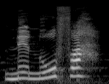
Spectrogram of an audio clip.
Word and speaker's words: Nenufa: Nenufa. Nenufa. Olha a sílaba tônica.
